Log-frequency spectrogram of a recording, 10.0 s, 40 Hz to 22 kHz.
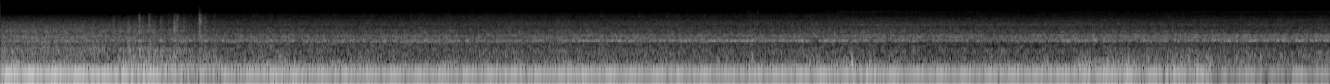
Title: Chevrolet 10 bolt rearend making noises. Bad differential!? #mechanic #automobile #mobilemechanic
